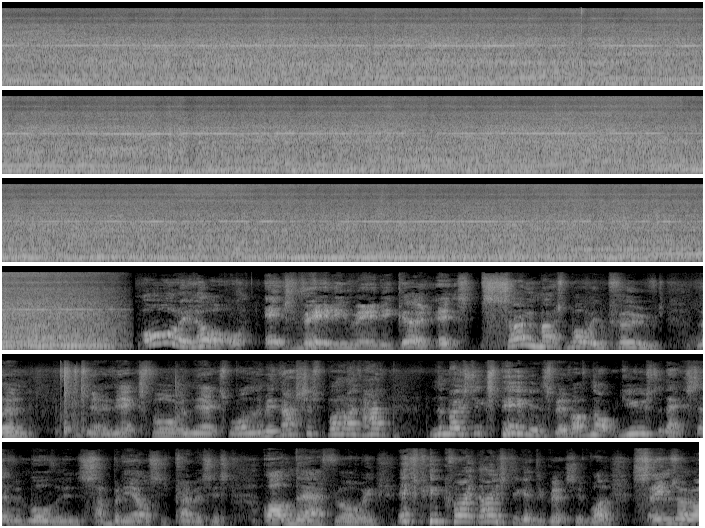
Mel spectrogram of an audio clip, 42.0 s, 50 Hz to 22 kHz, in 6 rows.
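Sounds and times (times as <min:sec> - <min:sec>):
vacuum cleaner running on carpet: 0:00.0 - 0:22.4.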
